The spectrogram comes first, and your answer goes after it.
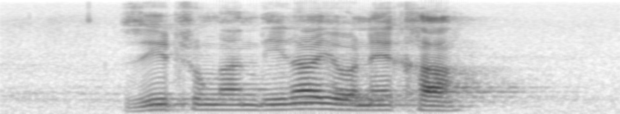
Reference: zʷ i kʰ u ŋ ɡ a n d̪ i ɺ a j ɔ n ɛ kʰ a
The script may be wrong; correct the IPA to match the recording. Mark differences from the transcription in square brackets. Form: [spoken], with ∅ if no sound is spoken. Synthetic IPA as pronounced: zʷ i [tʰ] u ŋ ɡ a n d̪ i ɺ a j ɔ n ɛ kʰ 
